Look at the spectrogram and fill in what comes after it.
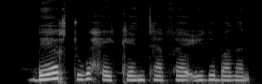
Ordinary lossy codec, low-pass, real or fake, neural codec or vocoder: none; none; fake; vocoder, 44.1 kHz, 128 mel bands every 256 samples, BigVGAN v2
